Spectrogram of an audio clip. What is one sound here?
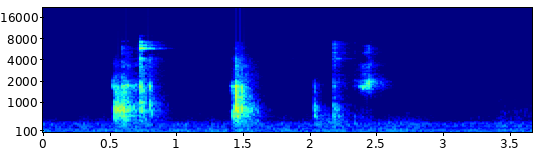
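A hand knocks against a dish rack with a few sharp clatters.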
